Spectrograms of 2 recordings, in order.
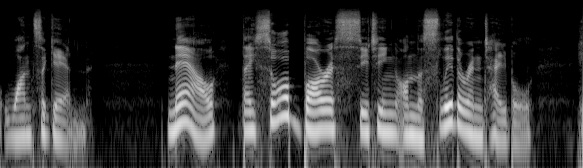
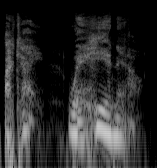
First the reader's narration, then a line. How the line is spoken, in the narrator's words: he whispered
